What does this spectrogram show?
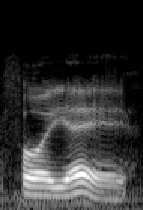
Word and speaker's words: foyer: the I love your cpacom theme in your Foye I place is it really supposed to be pronounced foyer and not foyer is that just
